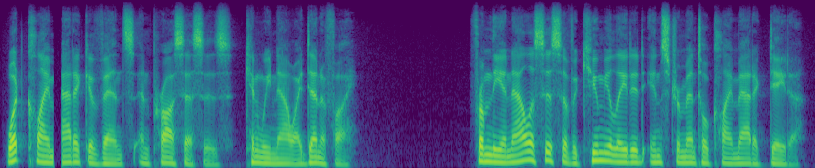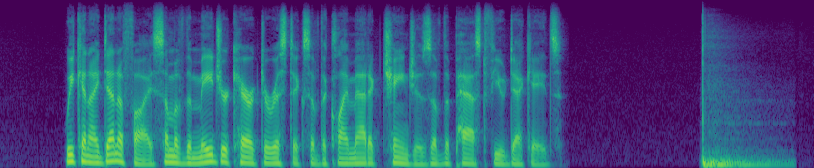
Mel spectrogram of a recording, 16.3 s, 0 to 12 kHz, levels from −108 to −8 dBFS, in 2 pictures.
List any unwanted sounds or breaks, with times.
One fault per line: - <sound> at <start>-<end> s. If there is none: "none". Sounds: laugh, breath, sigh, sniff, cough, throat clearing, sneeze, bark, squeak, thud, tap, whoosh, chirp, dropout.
- dropout at 0.5-0.6 s
- thud at 15.2-16.1 s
